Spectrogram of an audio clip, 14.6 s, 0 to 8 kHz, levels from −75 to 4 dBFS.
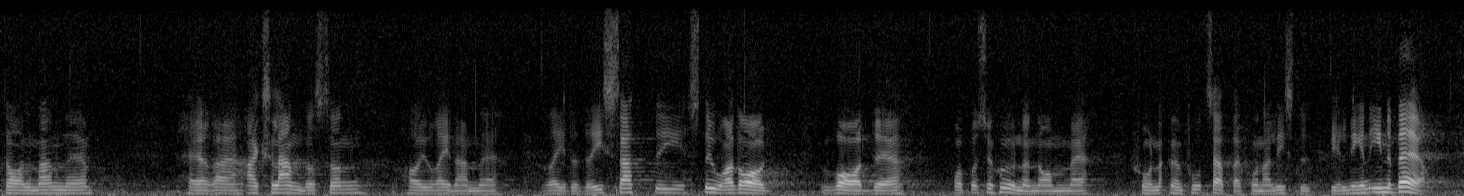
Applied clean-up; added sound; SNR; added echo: none; Drip / Water; 18 dB; none.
